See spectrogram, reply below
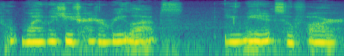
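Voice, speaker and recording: A woman voicing a gentle, caring teenage boy in a whispered role-play, speaking softly and reassuringly. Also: fairly high pitch, level tone, moderate pace, gravelly, slight background noise. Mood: tender. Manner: soft, soothing, reassuring.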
